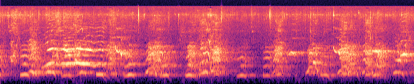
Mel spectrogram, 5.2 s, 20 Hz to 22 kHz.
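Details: Segugio Italiano hounds, short-haired and wire-haired, hunting hare at Sofiko, Evros, Greece, on 18 October 2015: a pack gives dense, overlapping, ringing yelps and bays in rapid irregular bursts, several voices at once, with no pause.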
